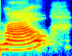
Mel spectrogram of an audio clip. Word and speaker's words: Rowe: Just a little side note, it's Rowe and not Row.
